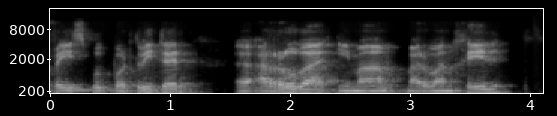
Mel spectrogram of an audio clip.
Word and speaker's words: Gil: Exactamente, en realidad es Gil, pero obviamente en alemán se lo escribe así, aquí lo pronunciamos Gil, entonces.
